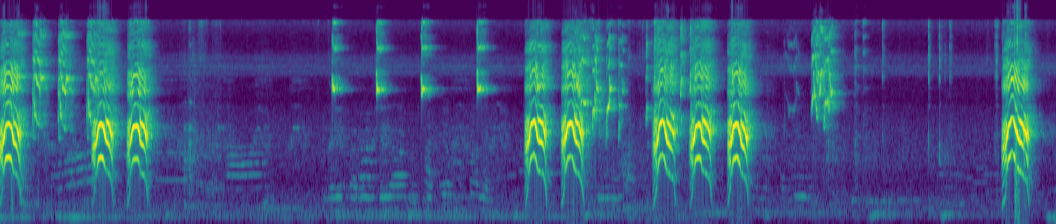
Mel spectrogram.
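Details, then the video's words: Lure call of a parakeet for trapping: strings of loud, harsh, rasping squawks in rapid series of three to four, broken by thin high chirps and softer notes, over a quiet background. "Suara Pemikat Burung Betet yang Sangat Ampuh"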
